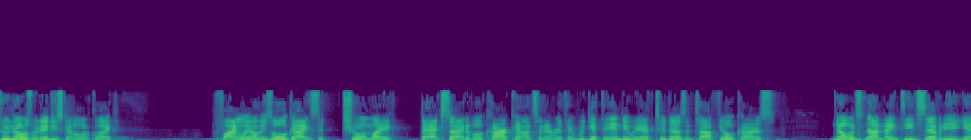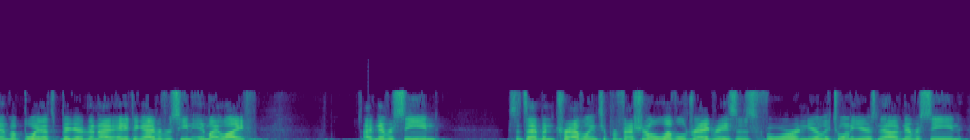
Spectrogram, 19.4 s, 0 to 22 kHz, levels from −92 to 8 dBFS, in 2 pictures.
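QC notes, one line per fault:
13.39 s, dropped samples: a single sample or so likely went missing from the stream, so the waveform jumps straight from one value to a later one. The gap is far too brief to remove any speech and comes through as one sharp click.
18.18–18.20 s, concealed Bluetooth headset packet loss: 22.5 ms of voice packets from the mSBC headset link never arrived, which fits a short run of about three frames. The receiver patched the gap by repeating the best-matching recent stretch of waveform, giving a brief buzzy hold.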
